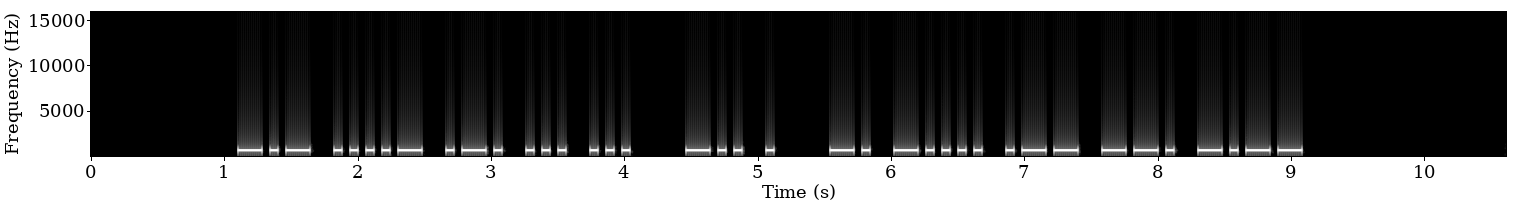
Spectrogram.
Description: Morse code, heard as a keyed tone, about 21 wpm, 700 Hz. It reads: K4RSS DE N6WGY
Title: USA Callsign DE Callsign 20wpm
